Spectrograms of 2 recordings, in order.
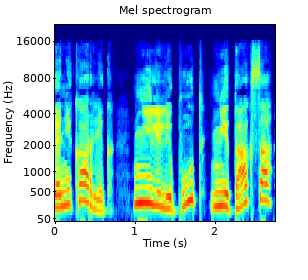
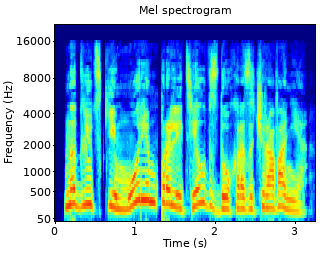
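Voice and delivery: ordinary delivery

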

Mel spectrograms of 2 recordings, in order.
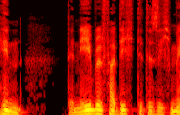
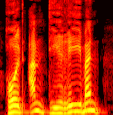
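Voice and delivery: high, loud rowing order; commanding call; 8 semitones higher, 7 dB louder than usual. A narrator's reading. Captain commands his rowers, high and loud. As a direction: call the crew to the oars. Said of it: "gebot James Playfair".

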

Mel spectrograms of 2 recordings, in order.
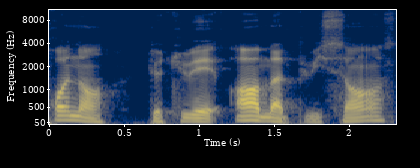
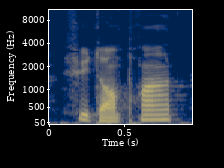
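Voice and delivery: usual speaking voice

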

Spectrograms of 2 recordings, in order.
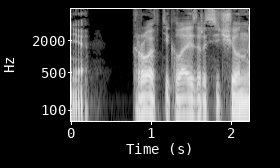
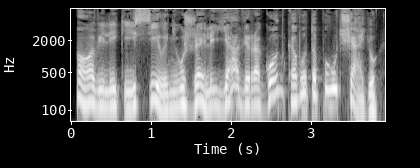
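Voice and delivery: theatrical self-mockery; 7 semitones higher than usual. Mentor mock-marvels at himself.

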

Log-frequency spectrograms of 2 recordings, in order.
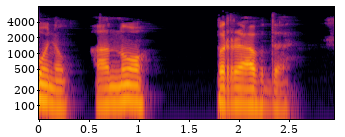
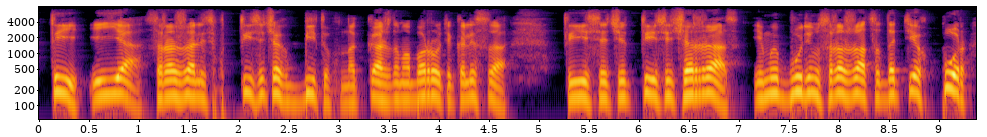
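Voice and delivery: furious shout; 4 dB louder than usual. Acted. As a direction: roar it at him with scorn. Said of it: "Последние слова он выкрикнул".

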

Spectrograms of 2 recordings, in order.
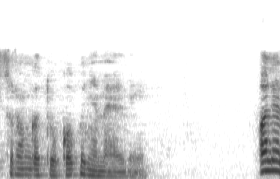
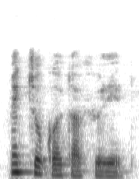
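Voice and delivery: usual speaking voice

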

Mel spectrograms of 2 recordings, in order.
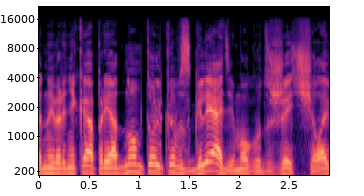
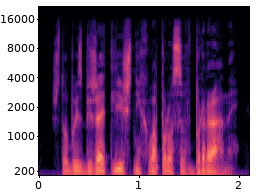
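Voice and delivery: plain reading voice

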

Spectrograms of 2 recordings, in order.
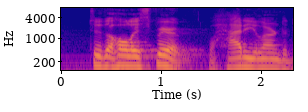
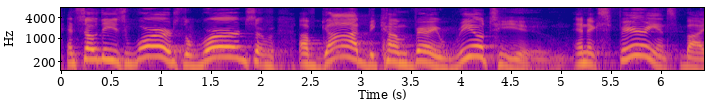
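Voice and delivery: louder, rising preacher's voice building to a climax; fervent preaching; 2 semitones higher, 4 dB louder than usual. Acted. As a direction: preach it out to the congregation with growing force. Sermon builds to full force.

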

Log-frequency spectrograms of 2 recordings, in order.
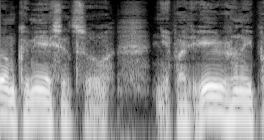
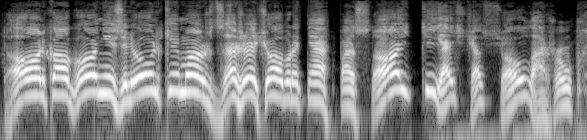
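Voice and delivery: much higher, louder voice; excited character voice; 12 semitones higher, 8 dB louder than usual. Acted. Someone offering to settle it all, high and loud. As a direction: call out high and forceful, taking charge. Character speaks up in acted dialogue.

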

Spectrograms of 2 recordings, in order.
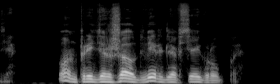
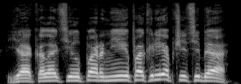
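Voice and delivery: louder, higher fighting words; defiant raised voice; heated boast; 5 semitones higher, 5 dB louder than usual. Acted. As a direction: throw the taunt back forcefully. Boast while grappling.

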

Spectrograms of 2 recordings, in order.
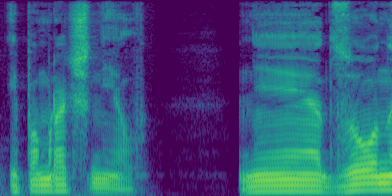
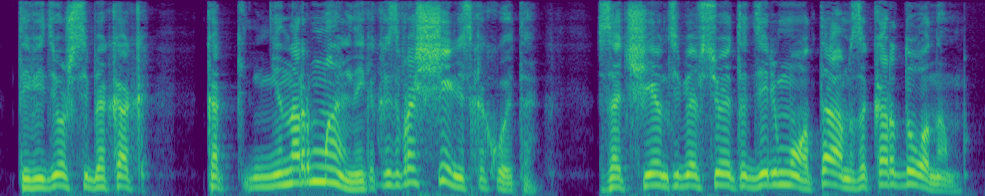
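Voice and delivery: begging Norris; 10 semitones higher than usual. A narrator's reading. Girl begging the deserter to leave, higher and urgent. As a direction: beg him to flee with you.

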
